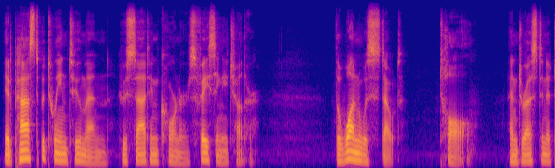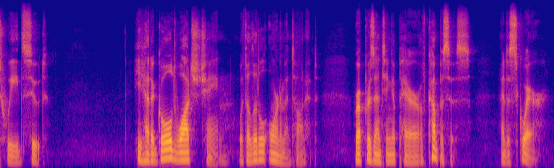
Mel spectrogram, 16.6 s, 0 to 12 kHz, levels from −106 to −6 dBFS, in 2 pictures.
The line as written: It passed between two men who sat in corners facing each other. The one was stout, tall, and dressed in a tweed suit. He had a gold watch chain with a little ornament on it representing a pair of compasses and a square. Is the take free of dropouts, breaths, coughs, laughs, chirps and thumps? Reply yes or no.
yes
